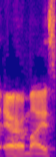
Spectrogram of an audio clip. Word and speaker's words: Aramai: How do you pronounce Aramai? Aramai.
